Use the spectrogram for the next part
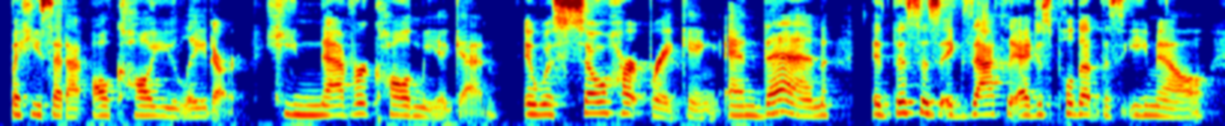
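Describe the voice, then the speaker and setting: A woman's voice: on the low side, normal speed, creaky, few pauses. A woman podcast host in conversation, speaking candidly and narrating in a personal storytelling style.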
